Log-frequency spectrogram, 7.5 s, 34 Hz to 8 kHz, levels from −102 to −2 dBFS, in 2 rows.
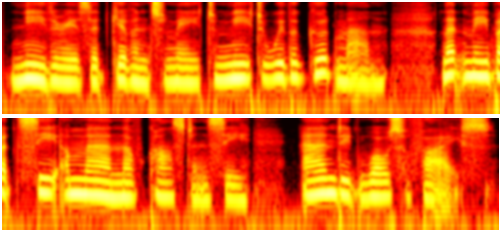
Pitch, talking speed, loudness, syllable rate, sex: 180 Hz, 195 wpm, -21 LUFS, 4.6 syllables/s, female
